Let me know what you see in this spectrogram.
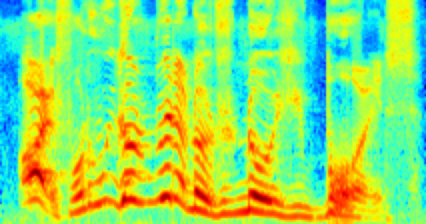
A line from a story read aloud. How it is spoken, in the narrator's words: snapped the Lord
